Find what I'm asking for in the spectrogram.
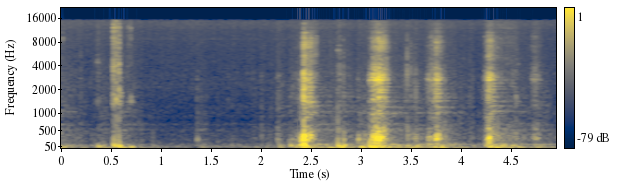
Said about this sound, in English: It's a very crunchy cookie, by the way.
